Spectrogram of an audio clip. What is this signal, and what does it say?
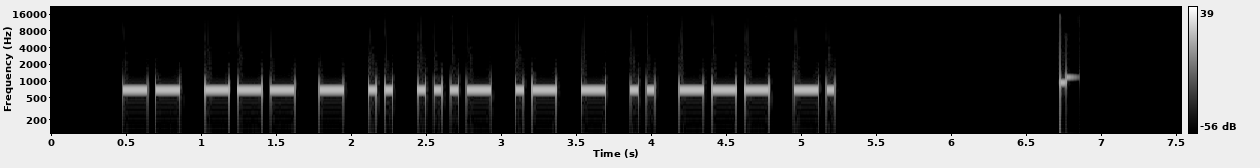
Morse code, heard as a keyed tone, about 22 wpm, 700 Hz. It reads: MOTIVATION
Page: morse-code-ninja-practice-22wpm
